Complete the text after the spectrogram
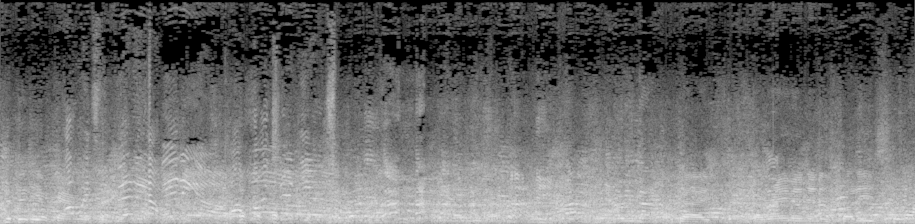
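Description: A crowd of adults chatters in an echoing room.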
